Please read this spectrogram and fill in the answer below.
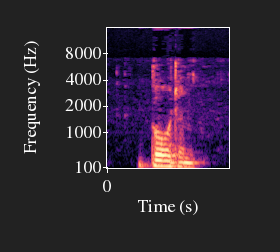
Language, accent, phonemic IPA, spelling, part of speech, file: English, Southern England, /ˈbɔː.dəm/, boredom, noun, LL-Q1860 (eng)-boredom.wav
- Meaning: 1. The state of being bored 2. An instance or period of being bored; a bored state 3. The state of being a bore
